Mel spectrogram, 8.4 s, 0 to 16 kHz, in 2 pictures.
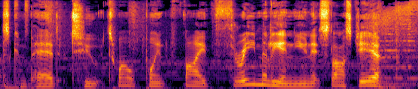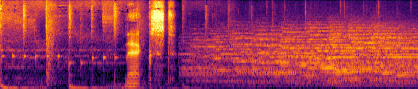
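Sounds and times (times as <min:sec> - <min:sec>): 
speech: 0:00.0 - 0:04.1, 0:05.4 - 0:06.1
church bells ringing a peal: 0:06.1 - 0:08.3.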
